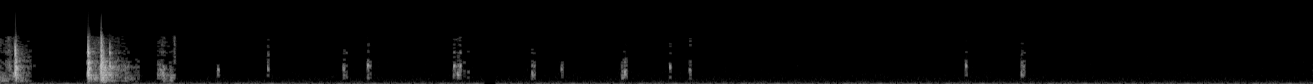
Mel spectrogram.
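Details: At night in the dark, a Ring night camera picks up pet guinea pigs in their enclosure: a few loud, rough bursts at the start, then a thin series of short, clipped squeaks spaced irregularly over a quiet background.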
